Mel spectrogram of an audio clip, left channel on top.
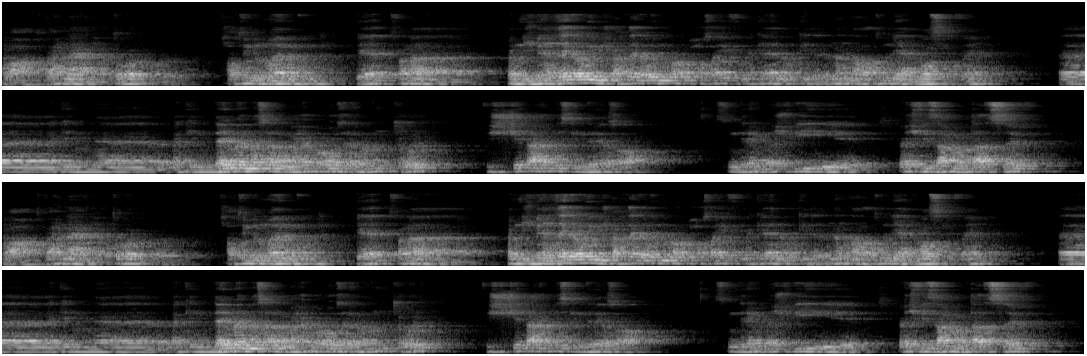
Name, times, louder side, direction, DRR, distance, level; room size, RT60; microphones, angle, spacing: voice 1, 0.0-1.7 2.2-3.2 3.5-4.7 5.0-9.8 10.6-15.1 15.7-17.2 18.1-19.4 19.8-21.1, left 1 dB, 45° right, -6 dB, 0.9 m, -23 dB
3.6 x 2.3 x 2.7 m, 1.2 s
head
